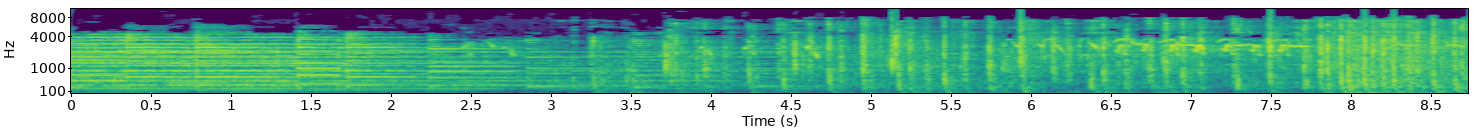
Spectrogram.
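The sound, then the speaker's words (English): A sustained musical chord fades into a steady run of hoof clops, a horse walking on the prairie at an easy, uneven pace, stepping into prairie dog holes since leaving Cimarron, moderately loud with a slight echo. “Oh, this dang horse has tromped in every prairie dog hole since we left Cimarron.”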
